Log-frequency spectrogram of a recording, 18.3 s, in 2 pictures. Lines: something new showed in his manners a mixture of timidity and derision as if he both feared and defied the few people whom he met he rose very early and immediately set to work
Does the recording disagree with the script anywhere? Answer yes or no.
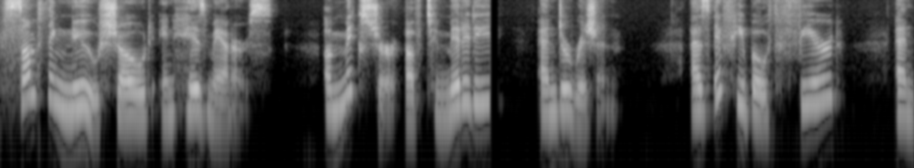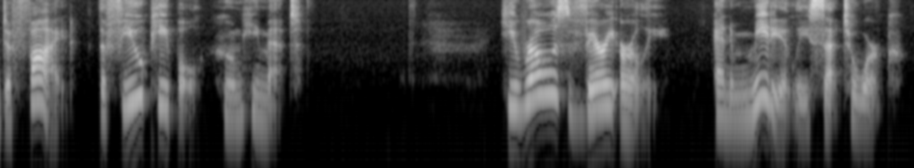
no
